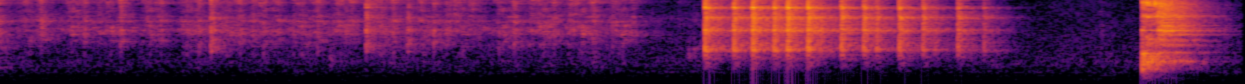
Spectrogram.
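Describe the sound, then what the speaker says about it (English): Eggs whisked for a banana meringue pie, a faint, soft scraping followed by a louder burst of quick rhythmic clinks against the bowl, then a short sharp clatter, with no voices. "So now we whisk it up all together so we get used to the temperature"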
